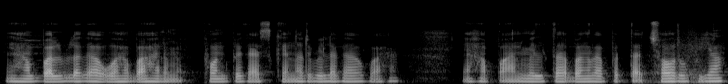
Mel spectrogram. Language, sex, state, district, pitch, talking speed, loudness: Maithili, male, Bihar, Supaul, 135 Hz, 180 wpm, -28 LUFS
